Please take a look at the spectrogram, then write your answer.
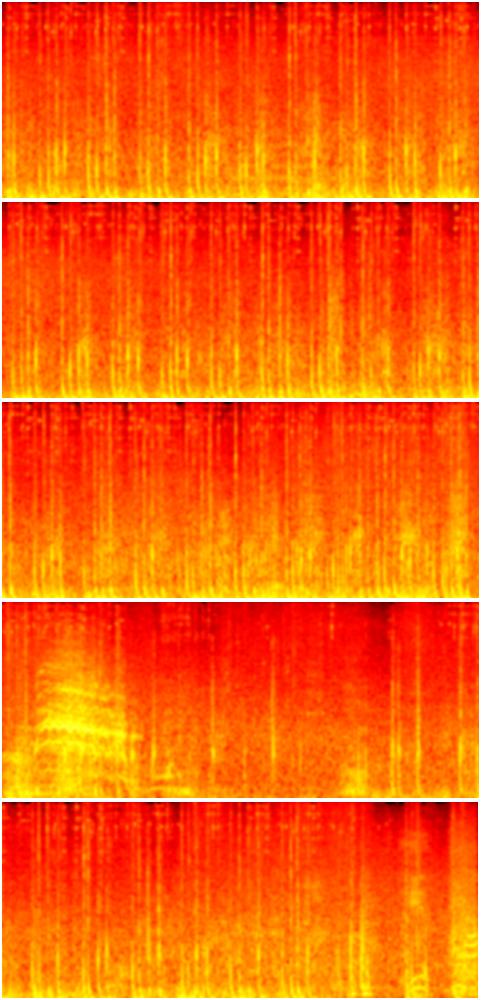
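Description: Roach the horse gallops in The Witcher: Wild Hunt, steady hoofbeats drumming under game voices, with a brief whinny midway before the pace slows.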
